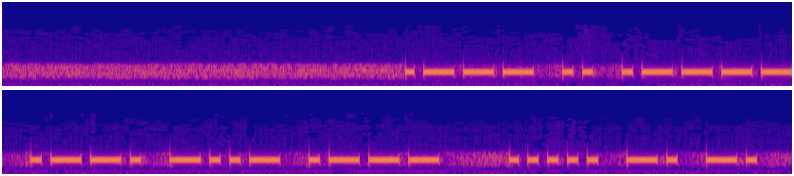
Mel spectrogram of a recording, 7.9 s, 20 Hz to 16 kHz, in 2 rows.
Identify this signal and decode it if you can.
Morse code, heard as a keyed tone, about 24 wpm, 650 Hz, with radio noise. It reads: JI1PXJ 5NN
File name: posts / 2016-apr-23-0243z-t88fg-18-085mhz-cw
